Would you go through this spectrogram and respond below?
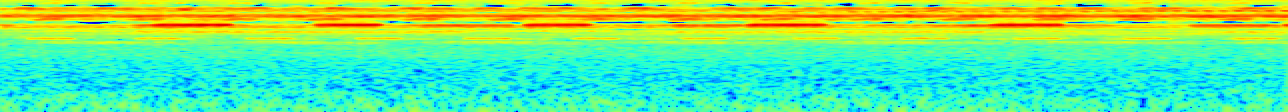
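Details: Crickets in a peaceful evening park produce high, buzzy trills that swell in short bursts almost once per second, steady over a soft distant background rumble.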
